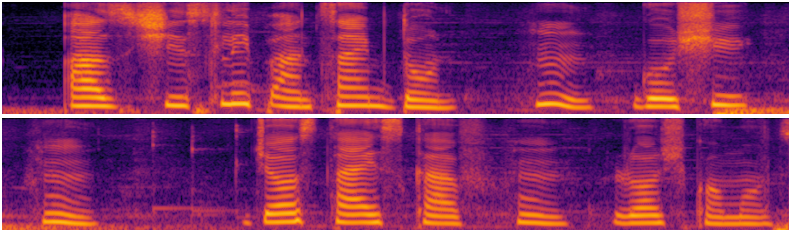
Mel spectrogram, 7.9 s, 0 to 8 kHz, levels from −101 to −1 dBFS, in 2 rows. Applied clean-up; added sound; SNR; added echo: none; Boom; 19 dB; none.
